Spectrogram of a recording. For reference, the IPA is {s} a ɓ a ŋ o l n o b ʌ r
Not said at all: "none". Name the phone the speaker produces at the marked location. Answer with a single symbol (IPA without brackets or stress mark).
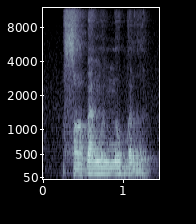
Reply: sˤ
